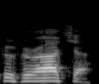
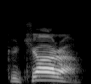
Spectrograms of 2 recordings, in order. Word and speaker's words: cuchara: Cuchara is spoon. Cuchara. Don't confuse it with cucaracha. Cucaracha is an insect. Gringos always say cucaracha. That's not right. Cuchara.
